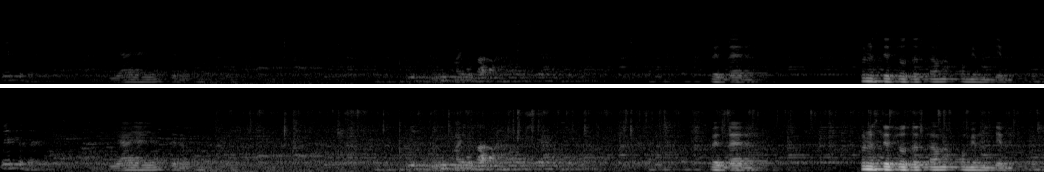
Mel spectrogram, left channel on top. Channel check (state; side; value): quieter; left; 15.2 dB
